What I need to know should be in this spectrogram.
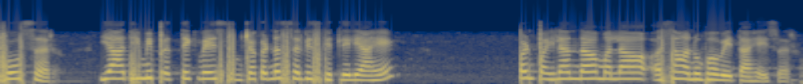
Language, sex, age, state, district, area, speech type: Marathi, female, 30-45, Maharashtra, Buldhana, urban, spontaneous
